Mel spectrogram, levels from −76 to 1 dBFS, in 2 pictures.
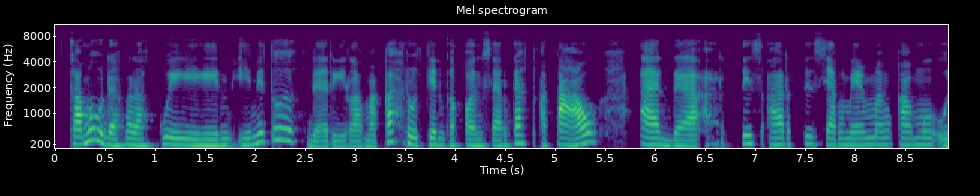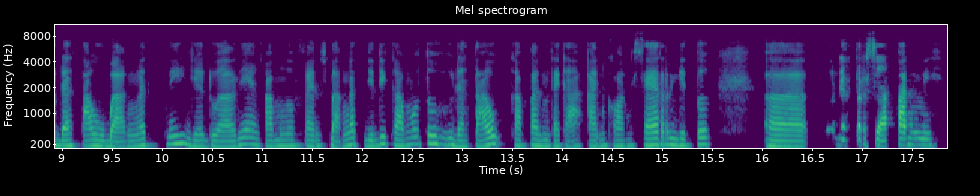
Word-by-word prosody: kamu 195 +6 +6
udah 170 -7 +4
ngelakuin 165 -1 +2
ini 180 +8 +1
tuh 310 +1 +1 0.3
dari 140 +1 -1 0.2
lama 145 +1 0
kah, 255 +2 +5
rutin 180 -2 +2
ke 165 - +2
konser 155 -1 +1
kah? 220 0 +4 0.2
Atau 180 +4 +7 0.6
ada 165 -3 +4 0.3
artis-artis 190 -1 -3
yang 175 0 +1
memang 180 +1 -1
kamu 175 +1 -1 0.2
udah 155 -1 +1
tahu 155 +1 0
banget 145 +6 -1 0.2
nih 210 +2 -1
jadwalnya 145 +2 -2
yang 175 -2 -6
kamu 150 +1 -2
nge-fans 155 0 -4
banget, 175 +4 -2
jadi 155 +6 0
kamu 160 +4 0
tuh 215 -1 +1
udah 150 -4 -2
tahu 160 +5 +2 0.2
kapan 155 +1 -1
mereka 150 0 -4 0.2
akan 150 +1 -2
konser 160 +3 0 0.2
gitu, 165 +2 -5 0.7
eee, 145 -2 +2 0.3
udah 325 - -1
persiapan 150 +4 +3
nih. 165 0 -5
165 Hz, 140 wpm, -26 LUFS, 155-180 Hz, 0.7 s, Atau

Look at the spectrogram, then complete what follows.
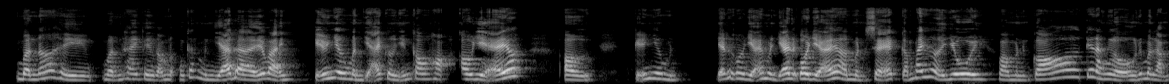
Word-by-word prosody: mình 235 -3 -1
á 295 +6 -2
thì 205 -6 -2
mình 215 -1 -6
hay 245 -1 -5
tìm 230 -3 -4
động 200 0 -5
lực 215 - -9
bằng 215 - -8
cách 320 +7 -8
mình 230 -5 -7
giải 210 - +4
đề 220 -4 +2
á - - +5
bạn, 210 -5 +2 0.3
kiểu - - +1
như, 280 -2 +3
mình 225 -5 -4
giải 235 +3 -1
cần - - -1
những 210 +4 -7
câu 250 -1 -2
ho 240 -1 -7
câu 245 -1 +1
dễ 235 +4 +6
á, 360 +5 +6 0.5
ừ, 205 -2 0 0.4
kiểu 245 - -4
như, 270 -2 -2
mình 215 -4 -8 0.4
giải - - 0
được 280 - -4
câu 265 - -1
dễ 250 +1 0
mình 255 -3 -2
giải 245 +3 +7
được - - -1
câu 260 - +5
dễ, 245 - +4
à, 280 - +1
mình 215 -3 -6
sẽ 210 +3 +1
cảm - - -7
thấy 315 +2 +2
rất 335 - -2
là - - -1
vui 240 -1 +4
và 220 -3 -4
mình 205 -1 -9
có 290 +10 0
cái 350 - -2
năng 260 -5 0
lượng 200 -2 0
để 245 - -5
mình 255 -2 -4
làm 195 -2 -5
240 Hz, 285 wpm, -22 LUFS, 215-260 Hz, 0.5 s, giải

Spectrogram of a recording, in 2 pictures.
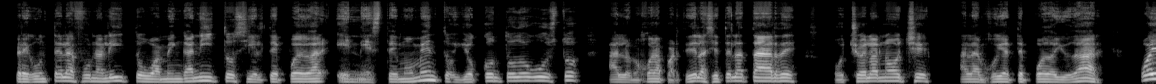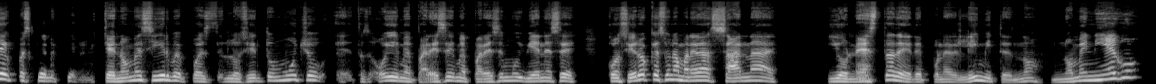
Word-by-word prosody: pregúntale 130 +6 -1
a - - -1
Fulanito 145 +1 -2
o 130 -1 0
a 120 - -2
Menganito 145 +5 -1
si 125 - -4
él 110 -3 -6
te 125 +1 -2
puede 130 -1 -1
dar 135 +1 0
en 120 -1 -5
este 115 +2 -3
momento. 180 - -1
Yo 115 +2 -6
con 165 -3 -3
todo 170 +2 -1
gusto, 175 +2 -2 0.3
a 115 +1 -5
lo 110 -2 -5
mejor 130 +6 -5
a 130 - -5
partir 130 - -8
de - - +2
las 145 - -1
7 135 +4 -4
de - - -2
la 165 0 -1
tarde, 155 -1 +4 0.3
8 110 +8 -5
de 145 - +2
la 155 0 +2
noche, 160 -2 -2 0.3
a 120 - -9
lo 120 -1 -3
mejor 120 +4 -4
ya 125 -3 0
te - - -3
puedo 120 +4 -2
ayudar. 125 +6 0 0.4
"Oye, 240 +3 +8
pues 185 -5 -2
que 165 - 0 0.2
que 105 -2 -12
que 145 -2 +5
no 150 +2 +1
me 200 +3 +3
sirve", 200 -3 +4
pues, 135 -6 -4
lo 135 -1 -3
siento 145 +6 -3
mucho. 205 0 0
Entonces, 120 +5 -14
oye, 175 +1 +3
me 145 -4 -1
parece 170 - 0
me 150 -4 -1
parece 130 +5 -1
muy 170 -1 0
bien 145 +2 +1
ese 150 -2 +1 0.3
considero 155 +9 +3
que 225 - -2
es 210 - +2
una 220 -1 +3
manera 185 -1 +4
sana 155 0 +3 0.5
y 135 +2 -1
honesta 140 +10 +4
de 165 -8 +4
de 120 - -2
poner 115 -2 -6
límites, 140 - -1
¿no? 140 +4 -7
No 120 +4 -4
me 180 +5 +2
niego 270 +11 +3
150 Hz, 200 wpm, -21 LUFS, 125-175 Hz, 0.5 s, Oye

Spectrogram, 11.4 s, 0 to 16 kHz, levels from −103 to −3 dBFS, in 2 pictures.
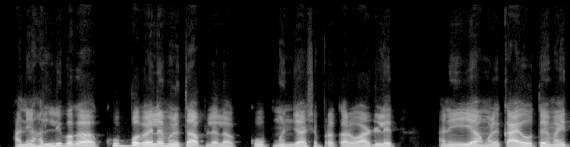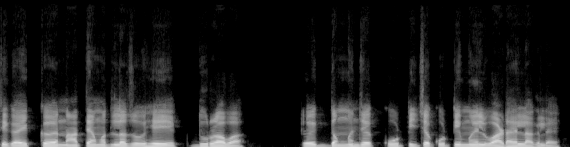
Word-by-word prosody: आणि 140 +8 -1
हल्ली 165 +4 +1
बघा 195 -2 +4
खूप 200 -4 -3
बघायला 180 +3 +5
मिळतं 180 0 +1
आपल्याला, 130 -7 0 0.2
खूप 160 0 -4
म्हणजे 155 0 -1
असे 155 +2 0
प्रकार 150 0 -2
वाढलेत 135 +2 +1 0.5
आणि 155 +4 -2
यामुळे 165 +3 +1
काय 170 0 +4
होतंय 155 0 +3
माहिती 150 +2 -1
आहे - - -4
का, 130 - +3
एक 130 +3 -2
अ, - - +1
नात्यामधला 140 +2 -1
जो 140 0 -2
हे 135 0 +3
आहे, 120 - 0 0.2
दुरावा. 125 -3 +1 0.6
तो - - -1
एकदम 155 +2 -2
म्हणजे 155 +2 0 0.2
कोटीच्या-कोटी 145 0 -3
मैल 145 0 0
वाढायला 125 -2 +1
लागलाय. 110 -3 -4
145 Hz, 175 wpm, -24 LUFS, 135-165 Hz, 0.6 s, बघायला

